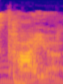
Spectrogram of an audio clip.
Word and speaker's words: Kaya: It's Kaya. It's not Kia, it's not Kai, it's not none of that other stuff.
